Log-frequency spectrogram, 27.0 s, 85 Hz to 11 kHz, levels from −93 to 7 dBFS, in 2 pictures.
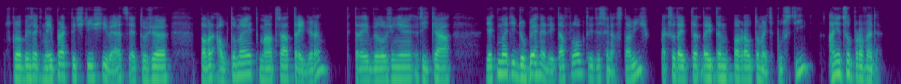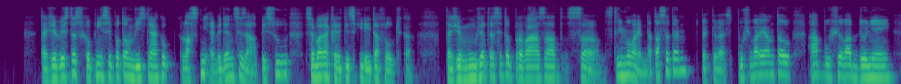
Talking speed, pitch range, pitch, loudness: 155 wpm, 115-140 Hz, 125 Hz, -27 LUFS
